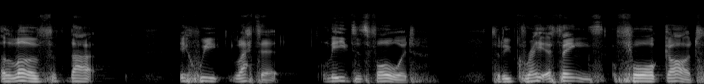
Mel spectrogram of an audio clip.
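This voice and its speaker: At a very slow pace, a man speaks with fairly high pitch and fairly even intonation. He leaves long, frequent pauses. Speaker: young preacher at youth service. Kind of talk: sermon. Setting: church.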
